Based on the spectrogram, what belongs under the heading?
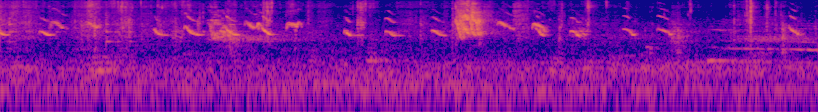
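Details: Buff chicks chirping steadily: rapid series of short downward-sliding high peeps, several chicks overlapping, about four or five notes a second, over faint low hum.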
